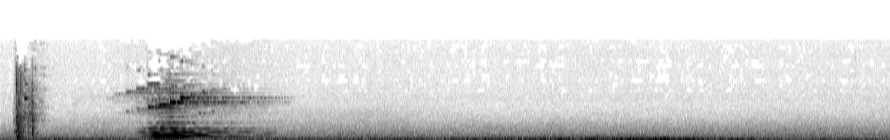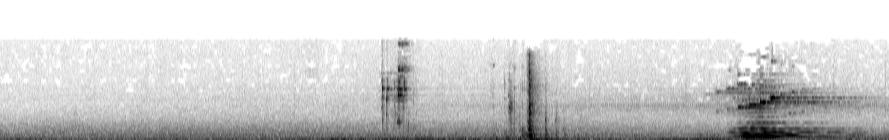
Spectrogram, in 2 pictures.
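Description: A bright magical chime rings out.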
